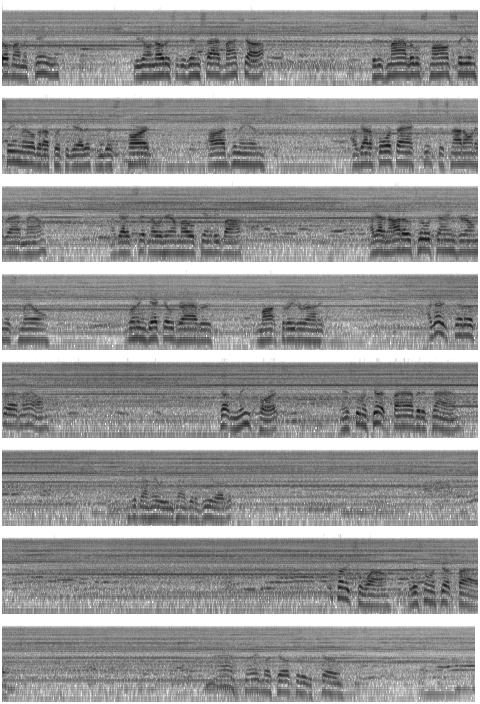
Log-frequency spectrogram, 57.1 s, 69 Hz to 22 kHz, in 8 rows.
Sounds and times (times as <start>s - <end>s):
Speech: 0.0s - 0.9s, 2.0s - 4.2s, 5.5s - 9.4s, 10.2s - 11.2s, 12.4s - 15.0s, 15.8s - 22.1s, 23.3s - 24.6s, 25.2s - 26.3s, 27.8s - 29.5s, 31.8s - 32.8s, 33.6s - 35.6s, 37.5s - 39.3s, 46.2s - 50.2s, 52.6s - 55.1s
Drill: 0.0s - 57.0s.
